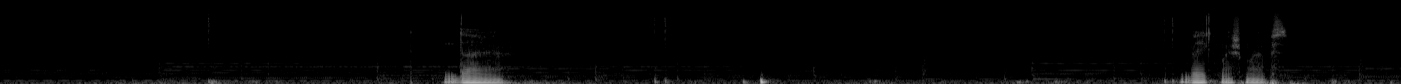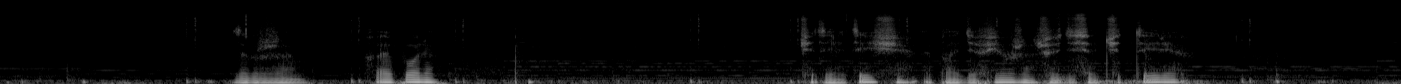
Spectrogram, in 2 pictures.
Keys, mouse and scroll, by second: 18.5 click.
